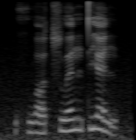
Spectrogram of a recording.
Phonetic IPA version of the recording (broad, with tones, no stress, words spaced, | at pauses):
xwɔ˧˥t͡swə˥n t̪jɛ˥˩n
